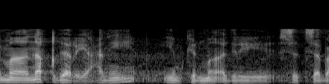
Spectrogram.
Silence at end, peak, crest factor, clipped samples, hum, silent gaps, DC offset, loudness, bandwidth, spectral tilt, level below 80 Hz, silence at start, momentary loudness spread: 0 s; -4 dBFS; 22 dB; under 0.1%; none; none; under 0.1%; -26 LUFS; 5.4 kHz; -10.5 dB/octave; -52 dBFS; 0 s; 10 LU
